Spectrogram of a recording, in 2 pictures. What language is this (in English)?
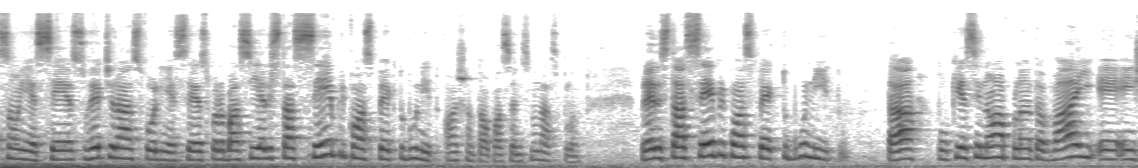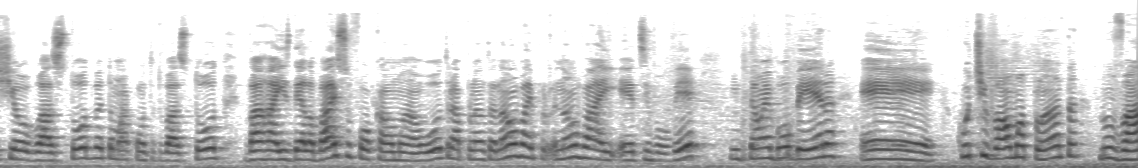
Portuguese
